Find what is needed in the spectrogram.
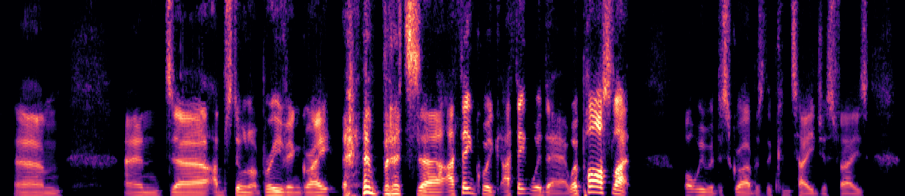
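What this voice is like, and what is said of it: Slightly hoarse voice. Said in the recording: “My voice is still a little bit hoarse.”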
